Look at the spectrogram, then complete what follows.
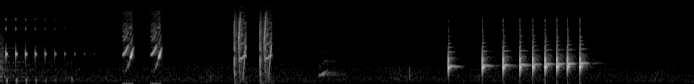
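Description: Comedic cartoon-style sound effects added in the edit: a fading ringing tone, two quick rising blips, two sharp pops, then a fast run of ticks over a held tone, about eight a second.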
